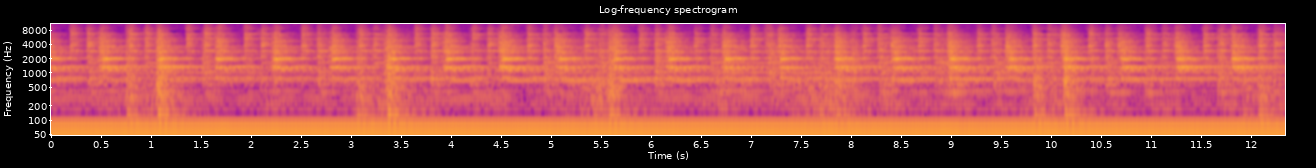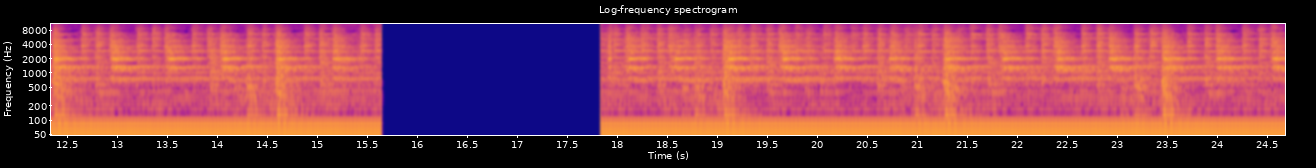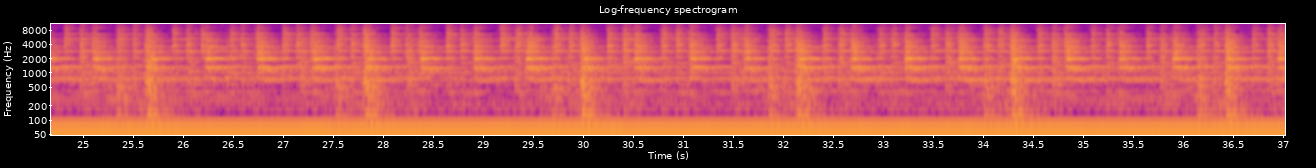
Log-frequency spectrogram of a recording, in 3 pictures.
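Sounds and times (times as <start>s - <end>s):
drum beating: 0.0s - 1.8s, 2.8s - 10.8s, 11.5s - 15.6s, 17.9s - 19.9s, 20.7s - 21.8s, 22.9s - 24.0s, 25.1s - 26.1s, 27.3s - 28.3s, 29.5s - 30.5s, 31.6s - 32.6s, 33.8s - 34.8s, 36.0s - 37.0s
bells and gongs ringing: 0.0s - 15.7s, 17.8s - 37.0s
low drum beat: 0.8s - 1.5s, 3.1s - 3.9s, 9.8s - 10.6s, 11.9s - 12.8s, 14.2s - 15.1s, 20.9s - 21.7s, 23.2s - 23.8s, 25.4s - 26.0s, 27.6s - 28.2s.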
